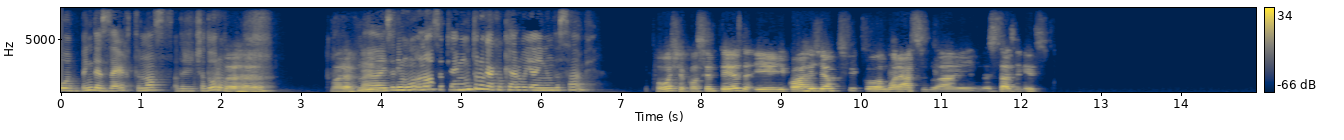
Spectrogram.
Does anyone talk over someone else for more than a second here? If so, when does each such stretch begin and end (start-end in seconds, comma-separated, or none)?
none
